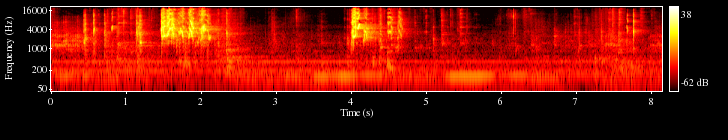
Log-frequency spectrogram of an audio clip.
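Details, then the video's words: Lovebirds bonding and nesting together, unedited natural recording: two loud, harsh, broadband squawk bursts of about half a second each, separated by soft clicks and rustling, over a steady low electrical hum. "Peaceful Lovebirds Moments | 20 Min Unedited Natural Bird Sounds"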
